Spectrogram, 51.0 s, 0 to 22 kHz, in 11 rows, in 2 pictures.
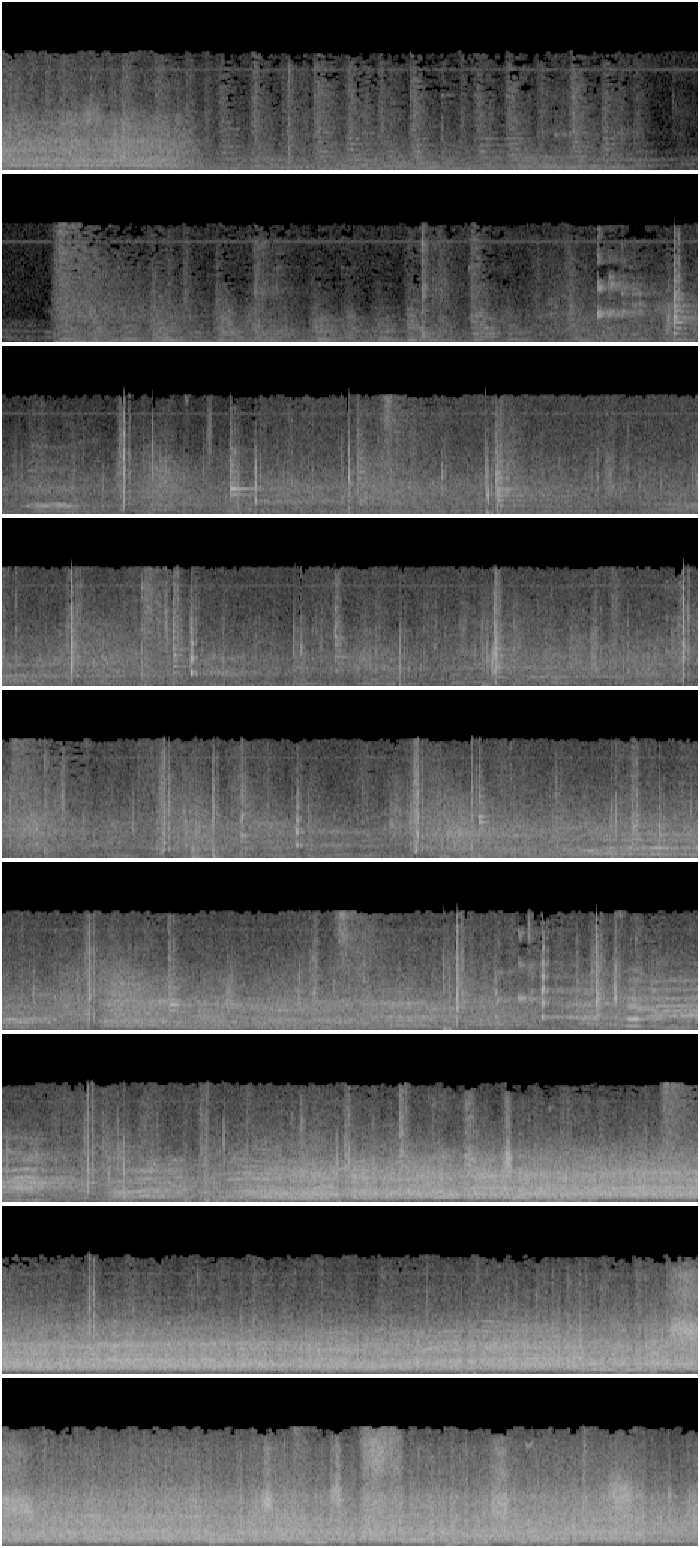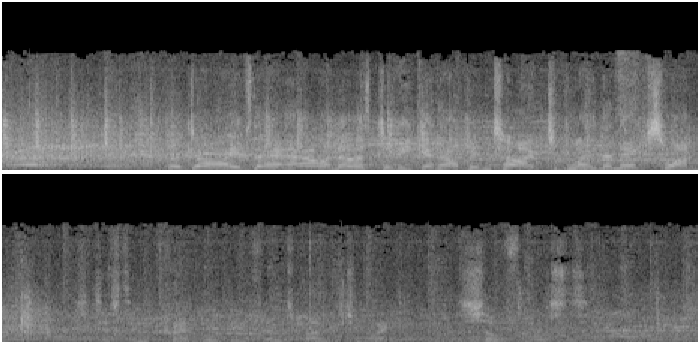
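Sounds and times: crowd noise: 0.0 - 2.2, 9.8 - 49.3
shoe squeaks on court floor: 8.6 - 9.0, 10.8 - 11.2, 15.0 - 15.4, 26.2 - 27.4
racket striking shuttlecock: 21.2 - 21.9.

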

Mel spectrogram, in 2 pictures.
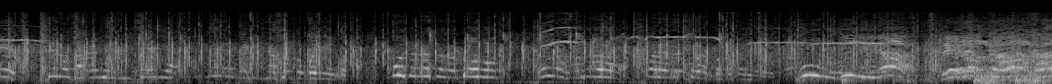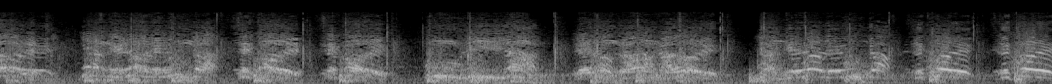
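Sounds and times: crowd chanting: 8.7 - 21.0.

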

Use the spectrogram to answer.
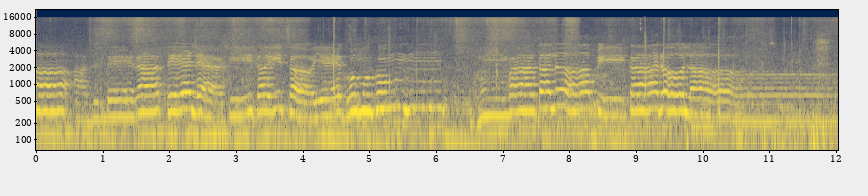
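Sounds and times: girl singing unaccompanied: 0.0 - 12.0.

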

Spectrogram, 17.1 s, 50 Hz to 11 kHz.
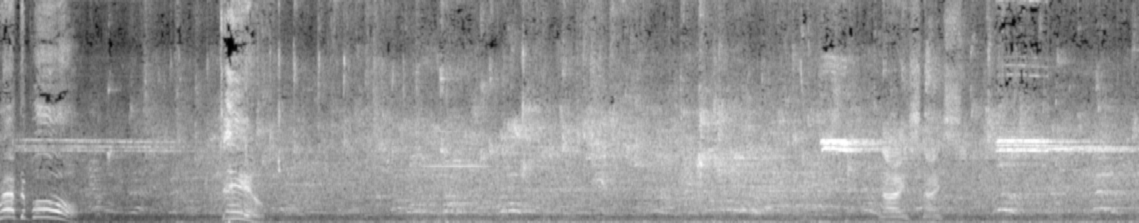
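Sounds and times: hubbub of distant voices: 0.0 - 17.0.

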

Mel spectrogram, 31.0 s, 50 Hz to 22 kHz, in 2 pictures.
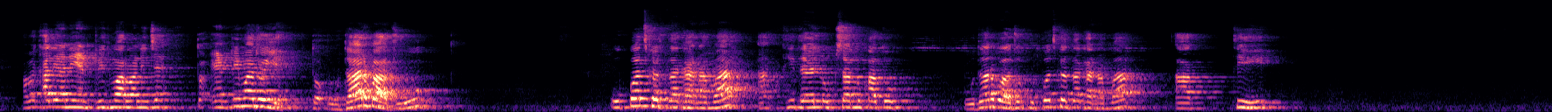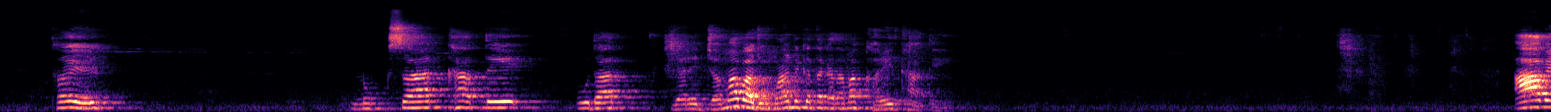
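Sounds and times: marker writing on paper: 13.0 - 15.6, 24.1 - 30.6.

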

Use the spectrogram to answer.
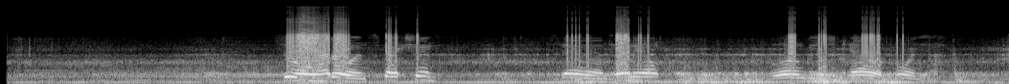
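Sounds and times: low mechanical hum: 0.1 - 10.0.

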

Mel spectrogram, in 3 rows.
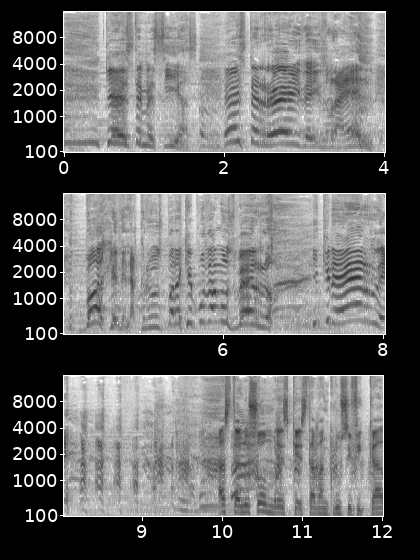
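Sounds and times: background music: 0.0 - 12.0
people snickering: 8.0 - 12.0.

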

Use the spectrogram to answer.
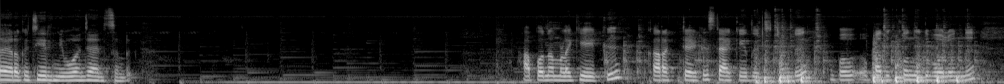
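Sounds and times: woman narrating: 0.0 - 1.4, 5.2 - 10.0
light background music: 0.0 - 10.0.

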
